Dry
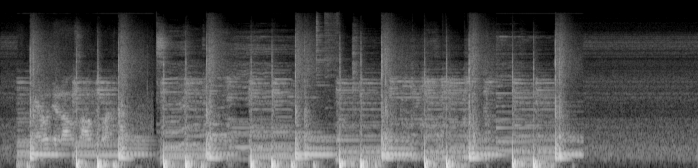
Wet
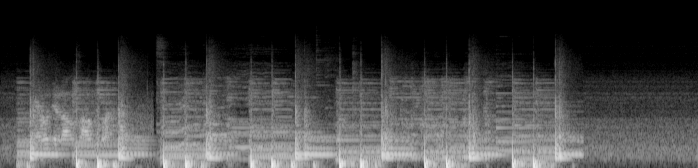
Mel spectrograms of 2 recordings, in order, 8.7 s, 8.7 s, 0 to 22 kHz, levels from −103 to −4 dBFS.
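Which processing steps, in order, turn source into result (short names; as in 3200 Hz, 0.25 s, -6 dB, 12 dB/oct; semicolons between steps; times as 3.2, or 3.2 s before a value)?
LPF 1400 Hz 12 dB/oct; gain +3.5 dB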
